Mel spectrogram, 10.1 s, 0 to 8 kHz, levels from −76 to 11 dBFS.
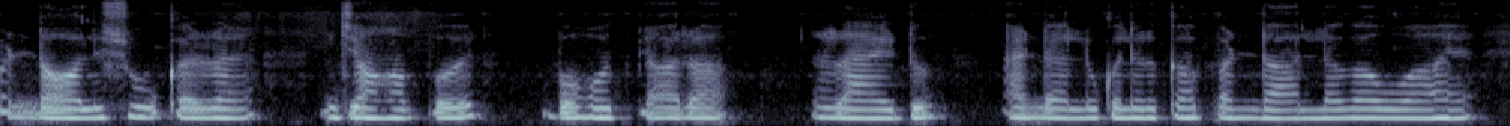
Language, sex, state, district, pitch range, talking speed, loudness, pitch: Hindi, female, Bihar, Saharsa, 200-215 Hz, 105 wpm, -17 LUFS, 210 Hz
